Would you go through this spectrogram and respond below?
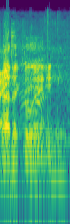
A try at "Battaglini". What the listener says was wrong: No G pronunciation.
